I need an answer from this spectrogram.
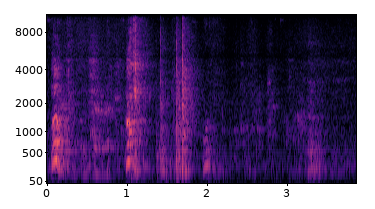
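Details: Yorkshire Terrier playing with a German Shepherd: a clear tonal yelp opens, then sharp high yips and short barks come in quick bursts near one second and again a moment later, fading to softer grumbles and faint voices.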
